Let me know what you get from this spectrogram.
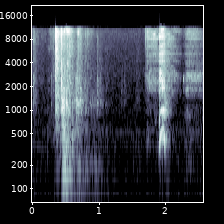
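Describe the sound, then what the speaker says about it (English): A household door is shut twice, with a fairly loud thud near the start and a second shorter knock about a second and a half later, in a quiet indoor room. "shut the fridge. Shut my door."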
